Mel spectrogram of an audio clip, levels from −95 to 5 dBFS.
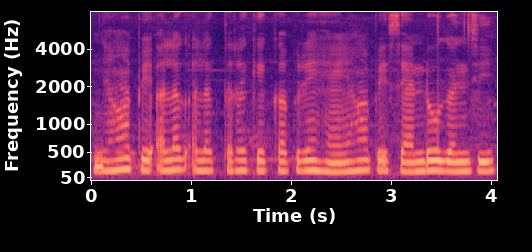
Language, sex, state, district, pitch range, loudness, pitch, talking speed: Hindi, female, Bihar, Katihar, 165-180 Hz, -14 LUFS, 175 Hz, 160 wpm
